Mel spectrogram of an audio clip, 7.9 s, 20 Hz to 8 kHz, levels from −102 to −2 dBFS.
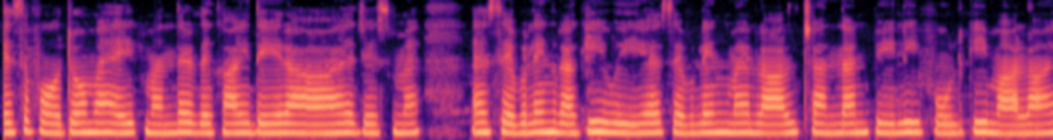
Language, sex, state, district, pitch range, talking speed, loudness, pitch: Hindi, female, Uttar Pradesh, Varanasi, 190-205 Hz, 175 wpm, -20 LUFS, 195 Hz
